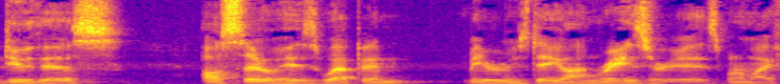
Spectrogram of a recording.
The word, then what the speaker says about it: Mehrunes Dagon: I have the pronunciation right there. – Mehrunes Dagon. – Yeah, there you go.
